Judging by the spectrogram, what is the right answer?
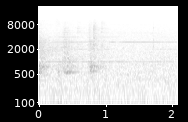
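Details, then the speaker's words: Land Rover Discovery 3.0 TDV6 after fuel filter change, ignition on engine off, heard from underneath: faint steady high whir with light clicks as the lift pump primes and purges air; normal priming. "Can hear something woring, can you? Something's woring away underneath there."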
